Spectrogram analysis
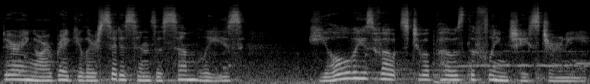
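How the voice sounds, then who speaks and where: An actress playing a gentle, polite young woman in a video game, explaining things in a measured way. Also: mid-range voice, lightly acted. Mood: calm, explaining. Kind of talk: scripted video game voice acting. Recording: faint music under voice.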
